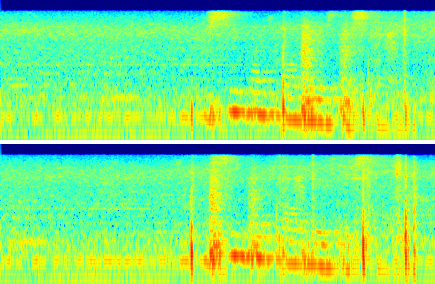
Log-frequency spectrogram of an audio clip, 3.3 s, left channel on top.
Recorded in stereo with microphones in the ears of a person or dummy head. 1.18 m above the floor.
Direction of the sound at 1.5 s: 75° left (ahead or behind).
